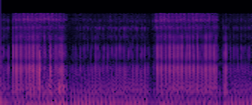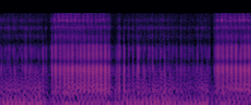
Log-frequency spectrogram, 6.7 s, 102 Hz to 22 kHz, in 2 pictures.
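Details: Domestic cat giving a deep, loud purr, linked to contentment and relaxation. A steady, close, low rumble with short breath breaks roughly every second, near 1, 2, 3, 4, 5 and 6 seconds.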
